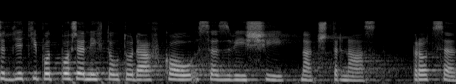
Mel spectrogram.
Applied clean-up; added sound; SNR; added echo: none; none; none; none.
